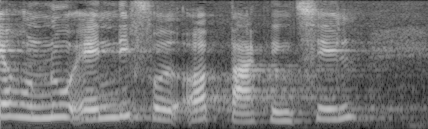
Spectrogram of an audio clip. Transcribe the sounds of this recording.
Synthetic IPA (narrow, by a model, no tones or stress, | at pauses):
ɐhunːuenlifɔ̽ːð̞̩ˠɒ̽b̥ːɑ̈ɡ̥ne̝ŋt͡sʰe̝l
